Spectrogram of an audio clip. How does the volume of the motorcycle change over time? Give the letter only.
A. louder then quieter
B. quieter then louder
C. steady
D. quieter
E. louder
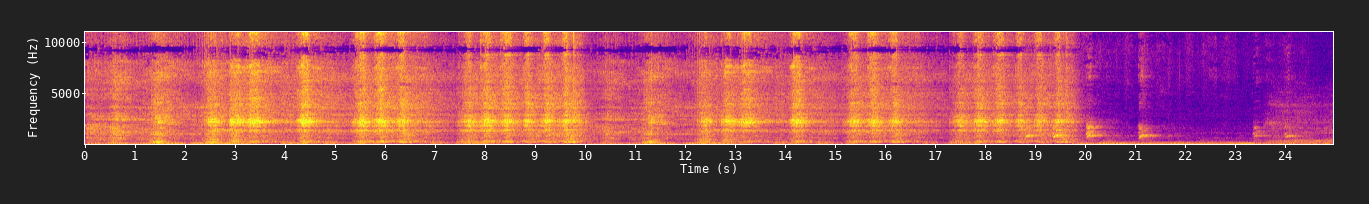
D.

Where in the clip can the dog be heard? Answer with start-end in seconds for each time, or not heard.
18.8-24.4.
